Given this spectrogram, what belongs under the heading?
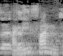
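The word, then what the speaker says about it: حنيفا: Because Hanifan is the word, because when it's used when it happens in the end, then you don't pronounce the tanween, that is noon part.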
